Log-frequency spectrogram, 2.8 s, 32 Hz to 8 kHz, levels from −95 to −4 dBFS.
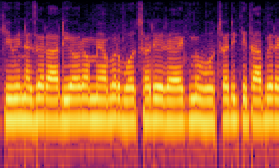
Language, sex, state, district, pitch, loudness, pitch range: Hindi, male, Chhattisgarh, Kabirdham, 155 Hz, -12 LUFS, 150-155 Hz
